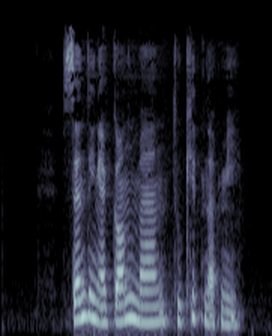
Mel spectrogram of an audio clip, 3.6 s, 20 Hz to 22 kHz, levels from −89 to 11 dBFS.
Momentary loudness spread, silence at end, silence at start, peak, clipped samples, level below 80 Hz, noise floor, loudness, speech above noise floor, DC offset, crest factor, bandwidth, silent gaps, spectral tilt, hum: 14 LU; 0.45 s; 0.85 s; -4 dBFS; under 0.1%; -62 dBFS; -71 dBFS; -21 LUFS; 50 dB; under 0.1%; 18 dB; 16 kHz; none; -5 dB/octave; none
